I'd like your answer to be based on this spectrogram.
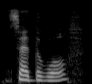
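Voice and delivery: usual speaking voice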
